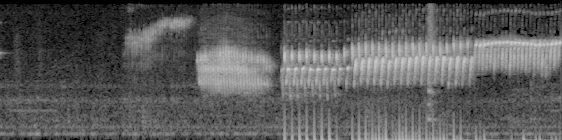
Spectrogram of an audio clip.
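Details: Song of a canary: a rising sweep and a harsh buzzy note after a quiet start, then long rapid rolling trills that step up in pitch toward the end.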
